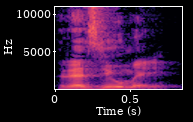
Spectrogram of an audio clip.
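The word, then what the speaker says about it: résumé: अच्छा लोग इसको कई बार हम लोग रिज्यूम बोल लेते हैं, मुझे अपना रिज्यूम भेजना है। रिज्यूम बिल्कुल नहीं बोलना है दोस्तों, एकदम गलत उच्चारण है। इसका उच्चारण होगा रेज्यूमे, ये फ्रेंच लैंग्वेज का वर्ड है रेज्यूमे।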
